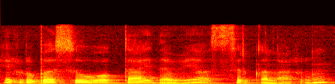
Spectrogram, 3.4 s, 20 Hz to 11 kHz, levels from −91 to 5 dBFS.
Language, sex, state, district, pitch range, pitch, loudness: Kannada, female, Karnataka, Koppal, 185-210 Hz, 190 Hz, -15 LUFS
